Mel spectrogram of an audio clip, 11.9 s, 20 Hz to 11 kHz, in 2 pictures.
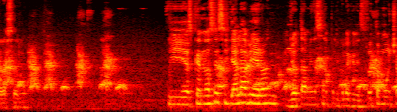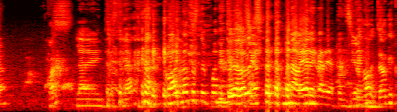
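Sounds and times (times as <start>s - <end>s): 
speech: 0.0s - 1.0s, 2.5s - 11.9s
dogs barking: 0.0s - 2.2s, 3.2s - 7.2s, 10.0s - 11.4s
laughter: 7.6s - 11.6s.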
